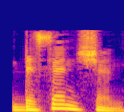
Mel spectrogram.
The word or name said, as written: dissentiently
